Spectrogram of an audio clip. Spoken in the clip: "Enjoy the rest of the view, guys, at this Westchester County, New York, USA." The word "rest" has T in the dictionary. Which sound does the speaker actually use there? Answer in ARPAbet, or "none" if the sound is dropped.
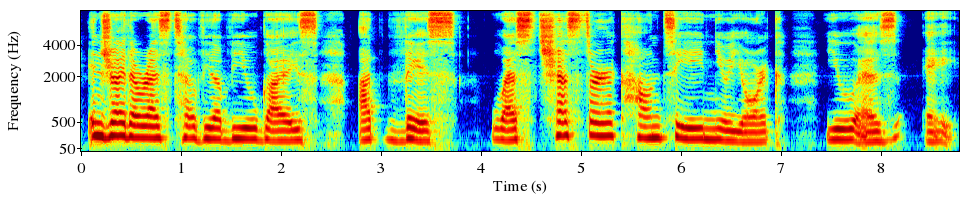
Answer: T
